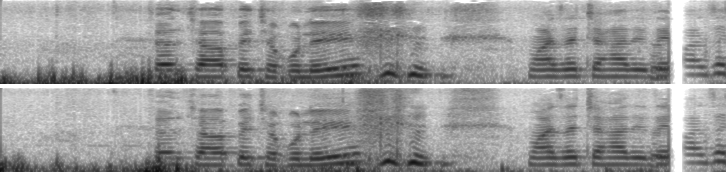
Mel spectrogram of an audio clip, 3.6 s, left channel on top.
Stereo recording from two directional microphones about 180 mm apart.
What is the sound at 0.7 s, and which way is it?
Speech, centre (ahead or behind).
